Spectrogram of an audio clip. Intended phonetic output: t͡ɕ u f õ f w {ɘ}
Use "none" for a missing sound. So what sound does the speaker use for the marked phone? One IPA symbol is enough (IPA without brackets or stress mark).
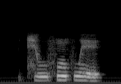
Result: e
